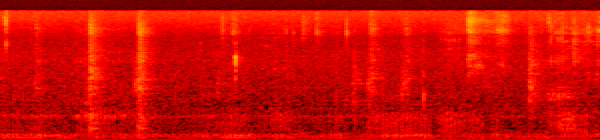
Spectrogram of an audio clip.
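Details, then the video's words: A Maine Coon cat purrs in a steady, low, pulsing rumble while chasing "prey", with scattered clicks and rustles. "Lilly the Maine Coon purring and chasing "prey""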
